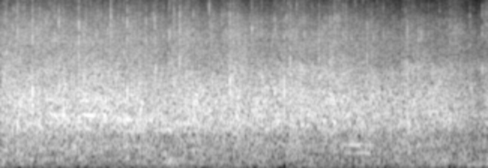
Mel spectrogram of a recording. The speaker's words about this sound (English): We have mastered the golf clap in here, haven't we? Thank you.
